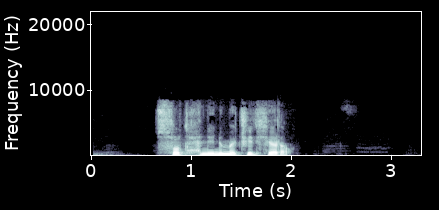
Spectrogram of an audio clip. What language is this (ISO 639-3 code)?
kab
